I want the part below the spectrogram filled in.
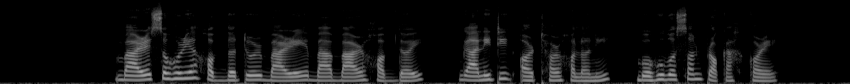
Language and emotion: Assamese, neutral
